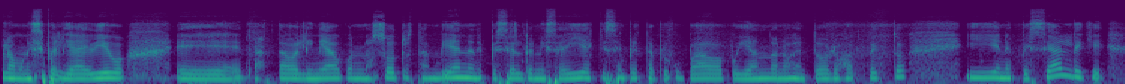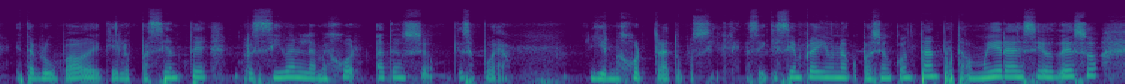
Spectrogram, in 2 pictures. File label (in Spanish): Cuña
